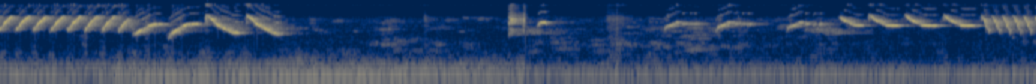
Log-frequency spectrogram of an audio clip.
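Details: Canary song to make quiet canaries join in: a rapid trill, swooping whistles, a click, then spaced rising chirps building into a fast trill, with low humming noise.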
